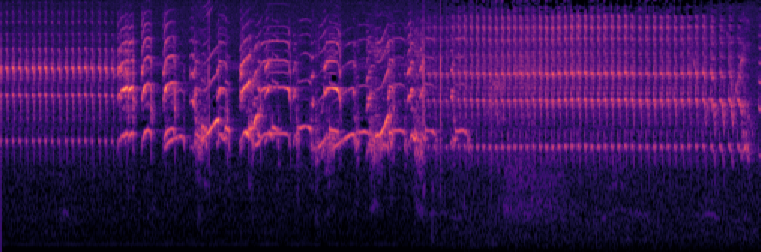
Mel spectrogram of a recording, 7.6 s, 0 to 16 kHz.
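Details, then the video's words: A Green-barred Woodpecker pair in rural groves of Santa Fe, Argentina, 2023, duets with its strong voice: loud, shrill notes in a fast ringing series, a jumbled stretch of overlapping calls, then a steady rapid trill. "carpintero real tiene una voz suave o bien otra fuerte que suele emitir a dúo [Música]"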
